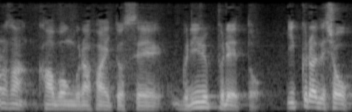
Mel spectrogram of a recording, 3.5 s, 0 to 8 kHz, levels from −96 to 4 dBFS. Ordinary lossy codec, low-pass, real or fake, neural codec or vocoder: none; 7.2 kHz; real; none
